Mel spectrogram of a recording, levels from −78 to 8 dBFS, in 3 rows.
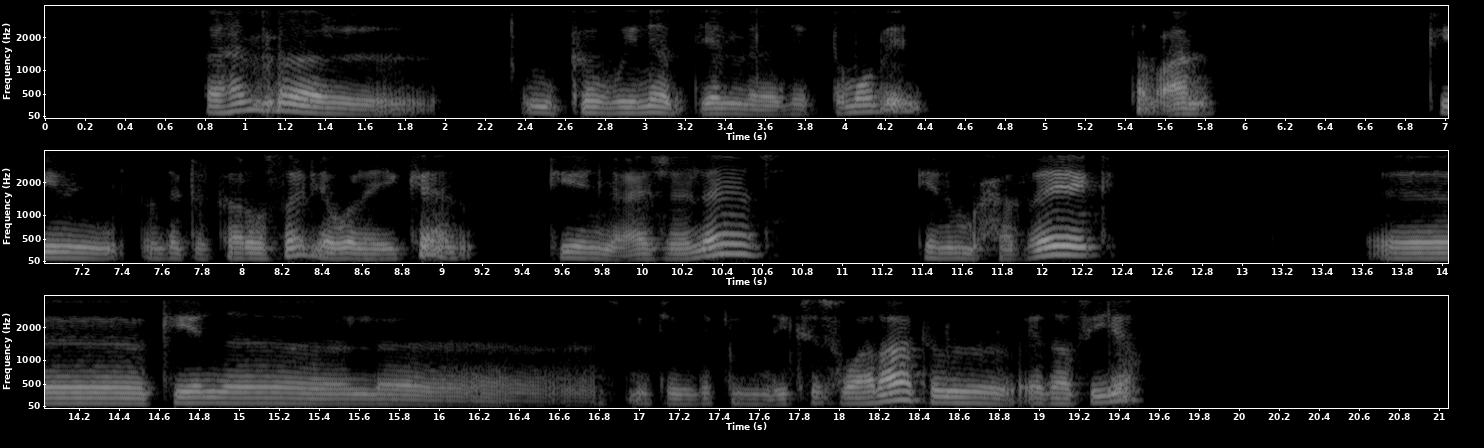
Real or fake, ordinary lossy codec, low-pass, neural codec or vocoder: fake; Opus, 24 kbps; 3.6 kHz; codec, 16 kHz in and 24 kHz out, 1 kbps, XY-Tokenizer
